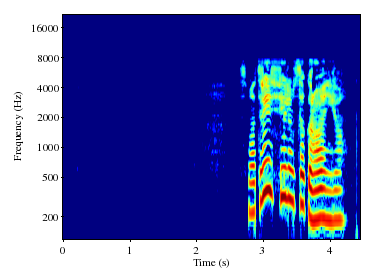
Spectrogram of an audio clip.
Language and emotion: Russian, neutral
